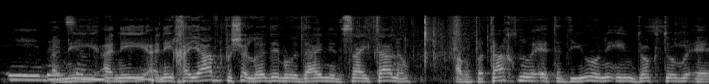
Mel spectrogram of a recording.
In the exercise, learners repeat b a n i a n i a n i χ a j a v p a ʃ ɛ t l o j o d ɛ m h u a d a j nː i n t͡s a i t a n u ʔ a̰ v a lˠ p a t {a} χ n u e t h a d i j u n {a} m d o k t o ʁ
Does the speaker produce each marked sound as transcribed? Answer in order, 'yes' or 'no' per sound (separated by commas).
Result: yes, no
